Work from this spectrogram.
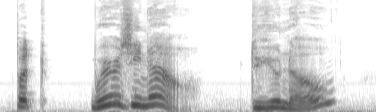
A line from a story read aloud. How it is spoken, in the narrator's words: she asked eagerly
